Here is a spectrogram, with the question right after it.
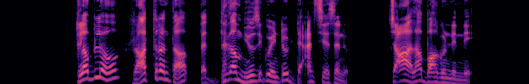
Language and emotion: Telugu, happy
